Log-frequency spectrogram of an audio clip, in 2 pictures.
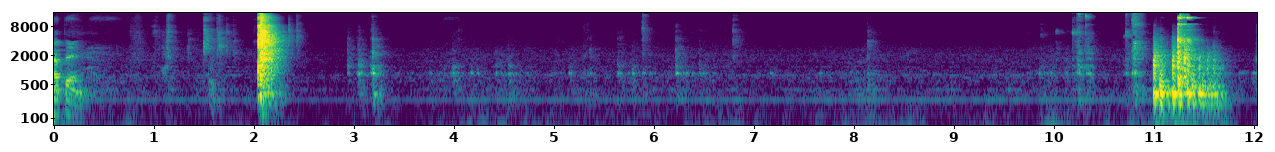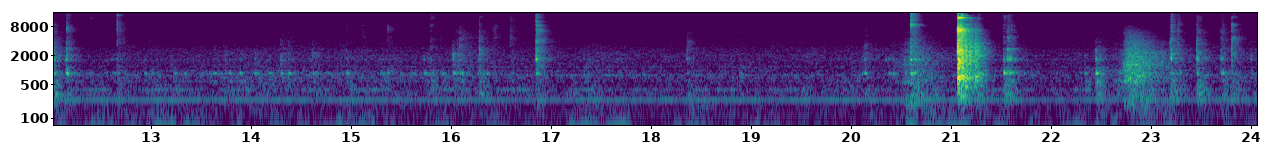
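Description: Small metal parts click and clatter as they are handled.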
